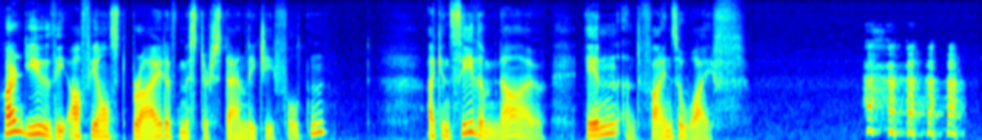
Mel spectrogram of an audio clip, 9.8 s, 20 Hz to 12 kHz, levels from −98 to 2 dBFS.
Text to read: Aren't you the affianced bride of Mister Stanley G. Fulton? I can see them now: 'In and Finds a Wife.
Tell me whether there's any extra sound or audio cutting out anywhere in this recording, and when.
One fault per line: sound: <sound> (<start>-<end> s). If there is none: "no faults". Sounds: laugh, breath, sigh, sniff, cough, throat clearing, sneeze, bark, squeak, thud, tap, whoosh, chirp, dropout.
sound: laugh (8.6-9.7 s)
